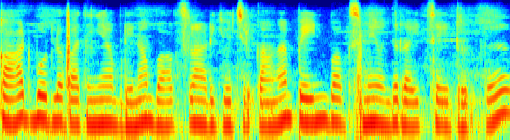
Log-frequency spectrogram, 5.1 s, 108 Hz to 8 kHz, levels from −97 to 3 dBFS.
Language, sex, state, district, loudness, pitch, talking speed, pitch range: Tamil, female, Tamil Nadu, Namakkal, -17 LUFS, 190 Hz, 150 wpm, 180-195 Hz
